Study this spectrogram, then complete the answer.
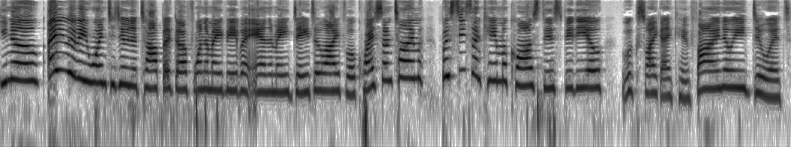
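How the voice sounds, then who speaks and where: A woman with an extremely high pitch and a bright, sharp tone uses a raised, projected voice, her pitch swinging very widely. She keeps a moderate pace with hardly any pauses, and the sound is dry and close with no echo. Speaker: online video commentator. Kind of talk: video review commentary.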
